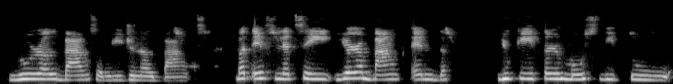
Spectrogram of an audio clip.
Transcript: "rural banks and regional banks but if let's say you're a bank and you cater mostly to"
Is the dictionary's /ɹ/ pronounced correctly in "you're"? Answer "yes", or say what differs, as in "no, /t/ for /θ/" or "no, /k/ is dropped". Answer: yes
